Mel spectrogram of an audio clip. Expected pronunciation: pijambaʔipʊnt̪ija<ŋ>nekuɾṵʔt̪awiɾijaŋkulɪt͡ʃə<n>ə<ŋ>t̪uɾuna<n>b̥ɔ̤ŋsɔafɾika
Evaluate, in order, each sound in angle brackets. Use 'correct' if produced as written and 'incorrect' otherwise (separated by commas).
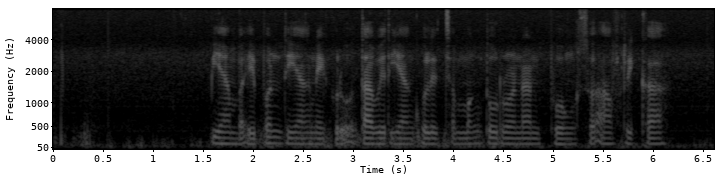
correct, incorrect, correct, correct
